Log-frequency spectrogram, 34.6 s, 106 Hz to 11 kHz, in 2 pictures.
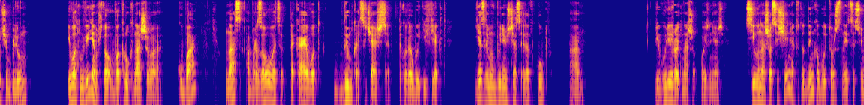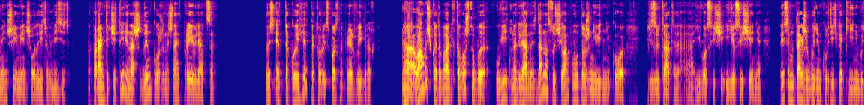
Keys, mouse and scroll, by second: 0.4 click, 2.0 middle click, 4.6 middle click, 6.8 scroll, 7.8-8.6 scroll, 8.6 click, 10.0 click, 10.4-10.7 scroll, 11.2-11.7 scroll, 12.2-13.5 scroll, 13.5 click, 14.5 click, 19.7 click, 20.2 scroll down 3, 21.7-22.1 scroll, 22.5-23.1 scroll, 24.3 middle click, 25.0 middle click, 26.4 click, 26.6 scroll, 27.0 shift+middle click, 27.1-27.4 scroll, 30.1 click, 31.2 scroll.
